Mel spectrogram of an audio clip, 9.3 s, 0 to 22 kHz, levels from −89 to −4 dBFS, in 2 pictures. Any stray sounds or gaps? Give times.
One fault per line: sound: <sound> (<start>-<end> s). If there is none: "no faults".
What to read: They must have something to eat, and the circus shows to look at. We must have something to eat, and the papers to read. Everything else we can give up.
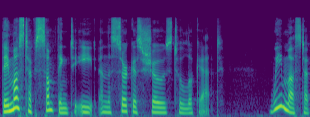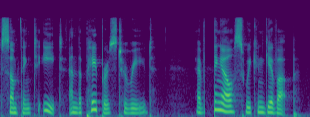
sound: dropout (7.7-7.9 s)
